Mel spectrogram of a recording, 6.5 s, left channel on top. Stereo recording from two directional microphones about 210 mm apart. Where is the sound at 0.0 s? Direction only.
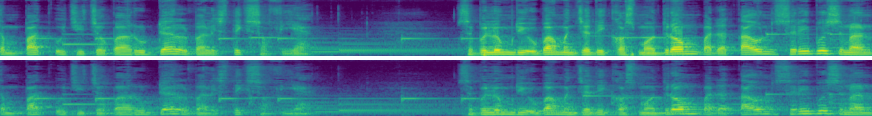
45° left (ahead or behind).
